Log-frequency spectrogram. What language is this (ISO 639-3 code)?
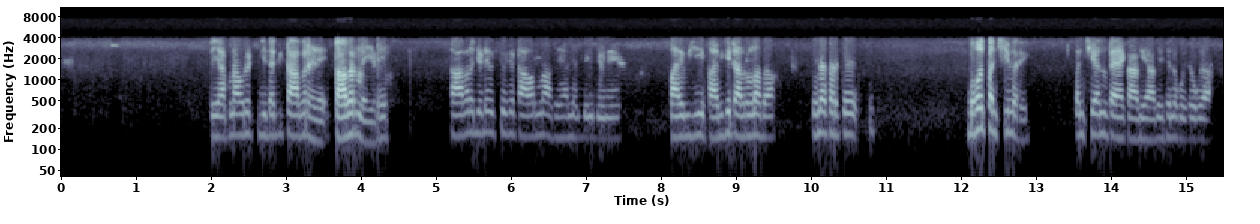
pan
